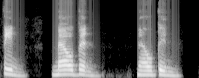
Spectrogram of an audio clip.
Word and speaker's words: Melbourne: and that was to melburn here in Australia not Melbourne Melbourne and so if for those in America who pronounce it Melbourne just say Mel and then bin like bin Mel bin Mel bin it's easier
